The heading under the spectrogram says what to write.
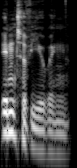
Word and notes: interviewing: British English

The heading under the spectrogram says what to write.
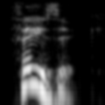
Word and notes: phasic: British English

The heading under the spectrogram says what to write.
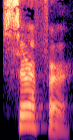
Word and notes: surfer: American English

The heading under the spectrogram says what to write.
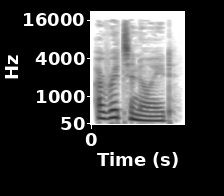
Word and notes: arytenoid: American English

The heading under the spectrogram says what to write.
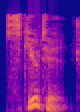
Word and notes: scutage: British English

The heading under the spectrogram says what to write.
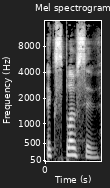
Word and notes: explosive: American English

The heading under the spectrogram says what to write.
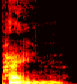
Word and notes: pane: British English

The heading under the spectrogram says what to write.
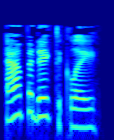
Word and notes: apodictically: British English

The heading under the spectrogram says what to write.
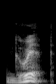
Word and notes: grippe: British English

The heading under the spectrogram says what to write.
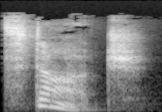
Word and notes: starch: British English

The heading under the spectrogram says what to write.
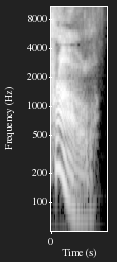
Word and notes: prowl: British English

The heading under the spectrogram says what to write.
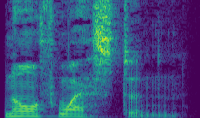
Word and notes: northwestern: British English

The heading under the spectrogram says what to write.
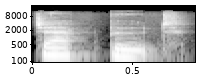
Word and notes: jackboot: American English

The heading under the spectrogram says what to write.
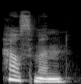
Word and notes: houseman: British English

